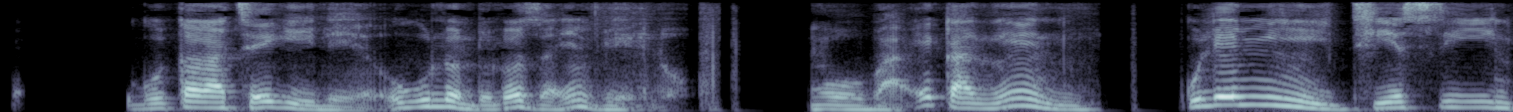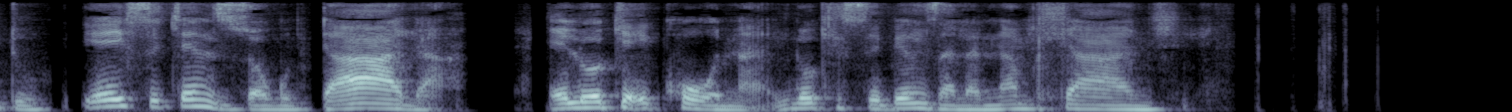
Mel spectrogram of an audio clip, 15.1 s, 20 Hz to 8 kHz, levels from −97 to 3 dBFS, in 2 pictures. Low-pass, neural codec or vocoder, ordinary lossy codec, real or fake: 7.2 kHz; codec, 44.1 kHz, 7.8 kbps, Pupu-Codec; MP3, 48 kbps; fake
